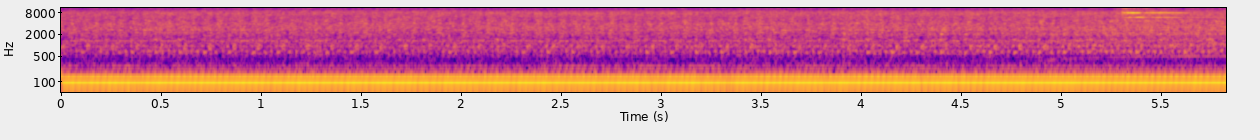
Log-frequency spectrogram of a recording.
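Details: Mk1 Ford Escort Pinto engine, Weber 40 DCOE carbs replaced by Jenvey throttle bodies and MaxxECU Street, after first start, throttle balancing and base timing set: deep even low drone, no hunting or misses; stable healthy idle.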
